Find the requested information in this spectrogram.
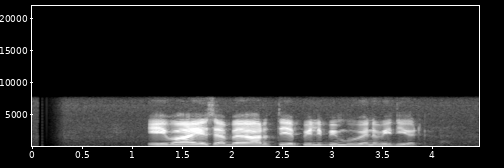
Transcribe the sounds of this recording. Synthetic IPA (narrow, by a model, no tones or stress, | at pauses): eːʋaːjesæbæːaɾt̪ijəpilibimbuʋenəʋid̪ijəʈə̥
